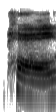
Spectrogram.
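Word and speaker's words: Pwyll: So King Paul, in the Welsh, it's spelled I'll write it, P-W-Y-L-L, but it translates as Paul.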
